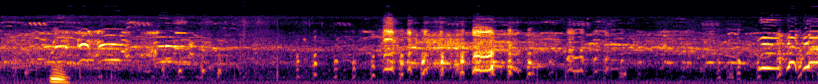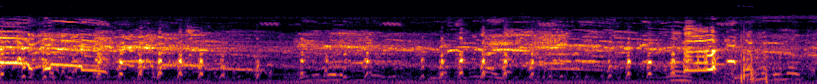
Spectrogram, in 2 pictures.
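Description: Many gamefowl roosters crowing, their calls overlapping one after another in a continuous chorus, with a few sharp clicks about four and five seconds in.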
